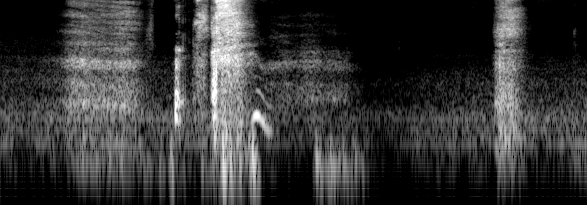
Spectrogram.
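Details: An attempt at stifling sneezes: an indrawn breath, a muffled, partly stifled sneeze burst, then a second short sneeze, with faint room hum.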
